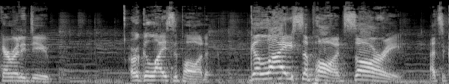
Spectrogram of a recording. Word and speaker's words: Golisopod: Golisopod. Sorry, that's a correct pronunciation.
